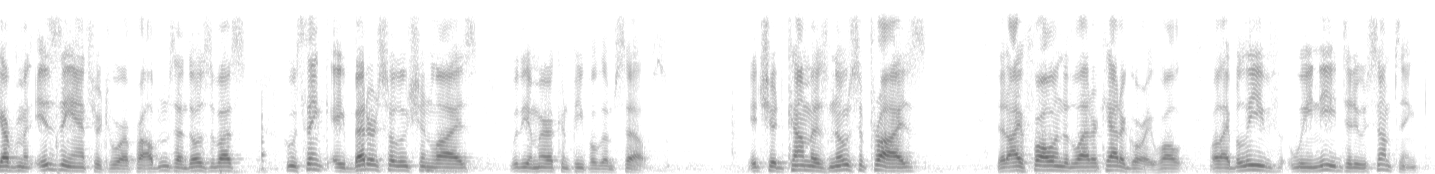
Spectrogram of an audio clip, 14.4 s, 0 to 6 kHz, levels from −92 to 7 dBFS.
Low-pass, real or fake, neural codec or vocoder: 5.4 kHz; fake; vocoder, 44.1 kHz, 128 mel bands every 256 samples, BigVGAN v2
